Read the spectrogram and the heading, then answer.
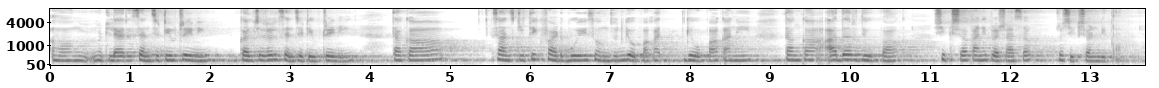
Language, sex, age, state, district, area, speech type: Goan Konkani, female, 18-30, Goa, Murmgao, urban, spontaneous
